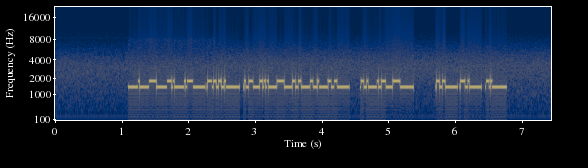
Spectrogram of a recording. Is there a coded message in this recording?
Yes: TTY/TDD text telephone tones (45.45 baud Baudot) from 1.1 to 6.8 s, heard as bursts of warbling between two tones, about 400 Hz shift, 1600 Hz centre. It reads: THE PARTICIPATING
